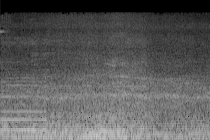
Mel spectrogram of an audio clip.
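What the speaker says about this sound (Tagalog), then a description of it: "Meron tayong tricycle." A motorized tricycle engine rumbles steadily and close by, a continuous loud rough drone with no breaks.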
